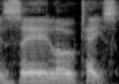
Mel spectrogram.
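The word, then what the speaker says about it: ζηλωτής: zealot zelo tastes so if you were trying to say zealot one of the early first century Jewish religious groups you would say zelo tastes zelo tastes but that at the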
